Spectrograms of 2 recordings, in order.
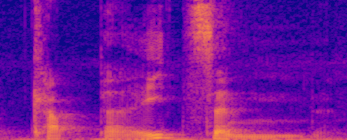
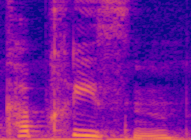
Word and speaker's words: Kaprizen: Ist dieses Mal Kaprizen. – Oder auch Kapricen. – Da sind wir uns noch nicht ganz sicher, beziehungsweise wir lassen mal beide Aussprachen gelten. – Es kommt halt drauf an, welche Sprache. Im Deutschen schreibt man es tatsächlich mit K und mit Z. Aber es kommt wohl aus dem Französischen, wobei vielleicht wieder aus dem Lateinischen mit C und C. – Capricieux. Aber ich finde auch ein Z kann man ruhig scharf Kaprizen aussprechen.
